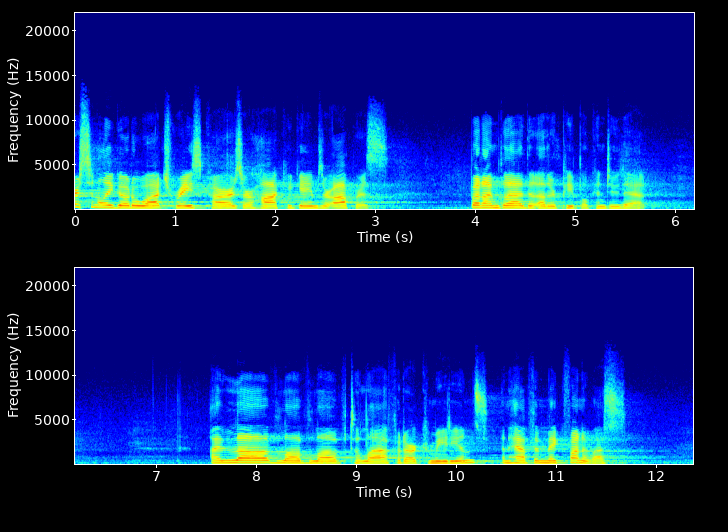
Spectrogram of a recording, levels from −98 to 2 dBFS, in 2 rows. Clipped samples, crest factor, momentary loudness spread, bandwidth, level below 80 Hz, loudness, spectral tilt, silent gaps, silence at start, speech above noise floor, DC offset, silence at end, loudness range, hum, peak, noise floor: under 0.1%; 20 dB; 11 LU; 11.5 kHz; under -90 dBFS; -28 LUFS; -4 dB/octave; none; 0 s; 35 dB; under 0.1%; 0.65 s; 4 LU; none; -10 dBFS; -63 dBFS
